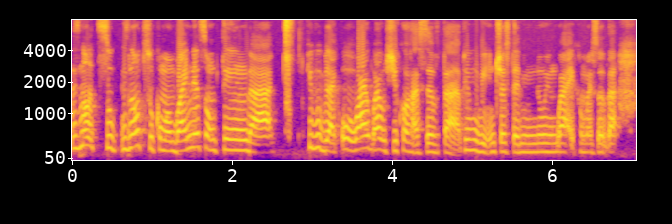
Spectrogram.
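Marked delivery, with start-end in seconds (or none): none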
